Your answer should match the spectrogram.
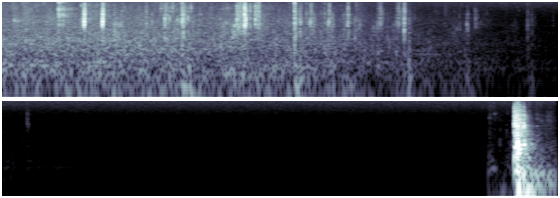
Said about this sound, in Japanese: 今なんか 雨だ。まあこのくらいなら。 げっ、めちゃくちゃ降ってきた。 駐車場まで走れ。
